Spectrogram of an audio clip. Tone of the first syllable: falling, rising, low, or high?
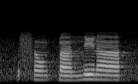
low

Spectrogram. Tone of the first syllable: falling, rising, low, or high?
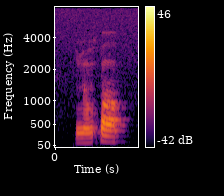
rising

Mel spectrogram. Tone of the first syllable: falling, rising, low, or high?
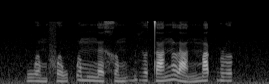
low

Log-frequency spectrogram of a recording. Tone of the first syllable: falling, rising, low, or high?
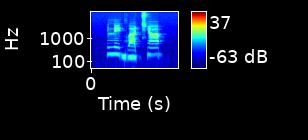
falling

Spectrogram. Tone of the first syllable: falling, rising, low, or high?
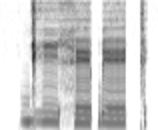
falling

